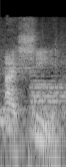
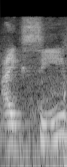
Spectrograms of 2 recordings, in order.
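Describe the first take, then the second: First: The middle consonant is an 'sh' sound. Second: The middle consonant is not an 'sh' sound. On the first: The speaker calls it right. "it takes a sh sound, so it's Aishi" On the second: The speaker calls it wrong. "He said Ixi"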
